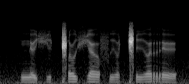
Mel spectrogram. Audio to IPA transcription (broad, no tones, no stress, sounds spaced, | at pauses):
n e ç i ǁ ɵ ç ɛ ə̯ f i ə̯ ǁ i ə̯ r e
